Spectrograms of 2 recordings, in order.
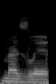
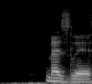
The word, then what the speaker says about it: Meslier: That's why when people are so quick to kick Meslier, Silent S out, what do we have that runs through now? At the moment, Meslier, Silent S.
